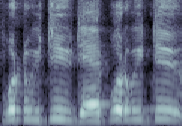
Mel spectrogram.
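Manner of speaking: put-on high, frightened child's question; scared kid. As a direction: plead like a scared boy. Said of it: "Austin's so scared".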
